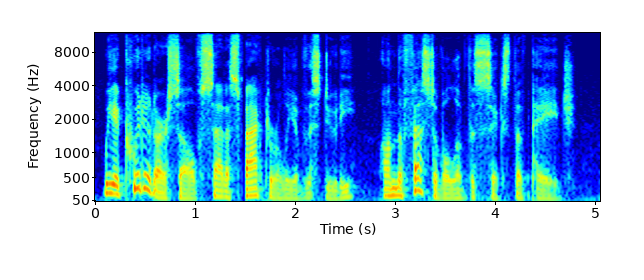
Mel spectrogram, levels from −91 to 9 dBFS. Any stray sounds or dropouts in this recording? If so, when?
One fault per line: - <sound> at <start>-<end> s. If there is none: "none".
- dropout at 1.5-1.5 s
